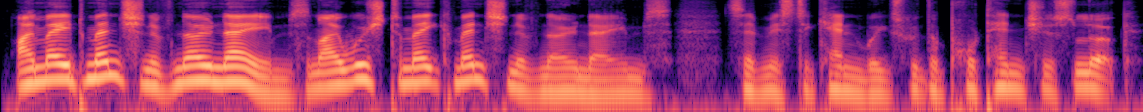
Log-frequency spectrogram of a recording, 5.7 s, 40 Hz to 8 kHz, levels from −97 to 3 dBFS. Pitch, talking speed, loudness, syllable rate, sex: 130 Hz, 230 wpm, -18 LUFS, 5.4 syllables/s, male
